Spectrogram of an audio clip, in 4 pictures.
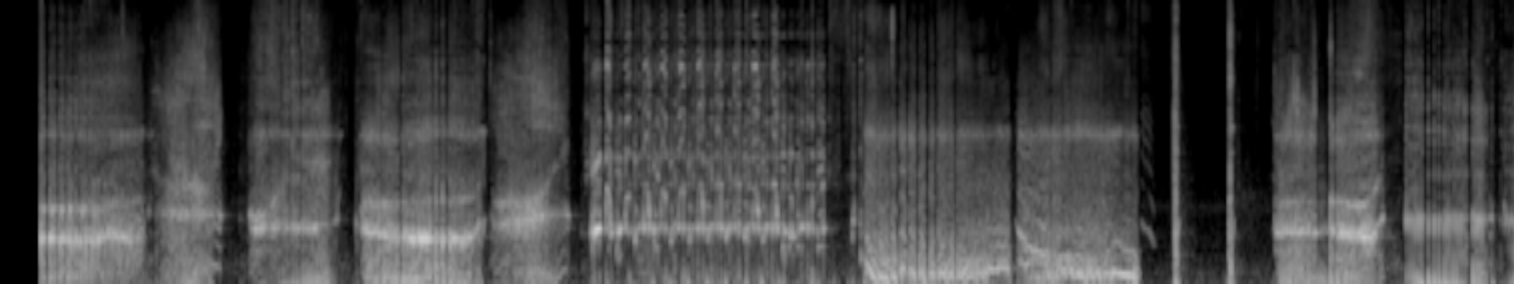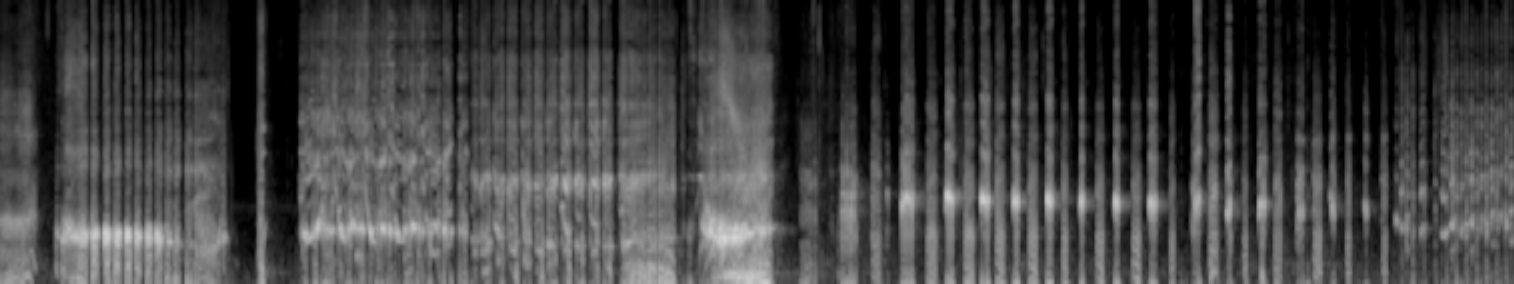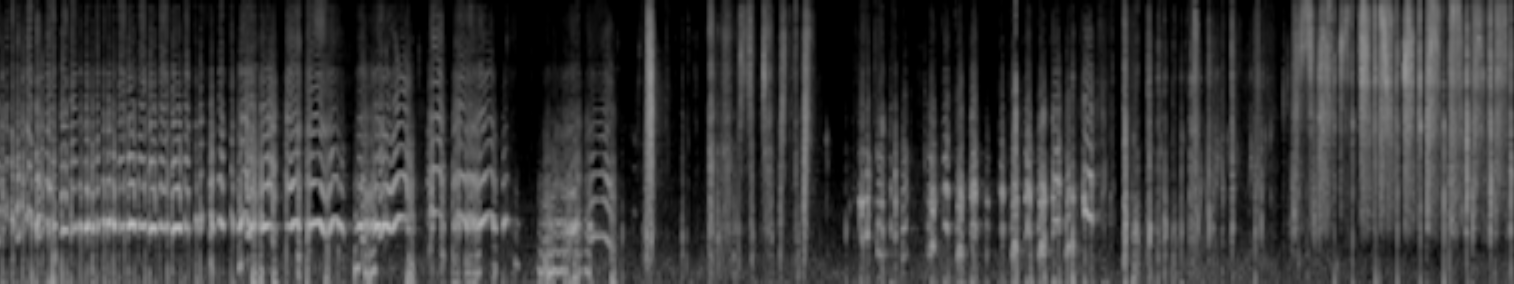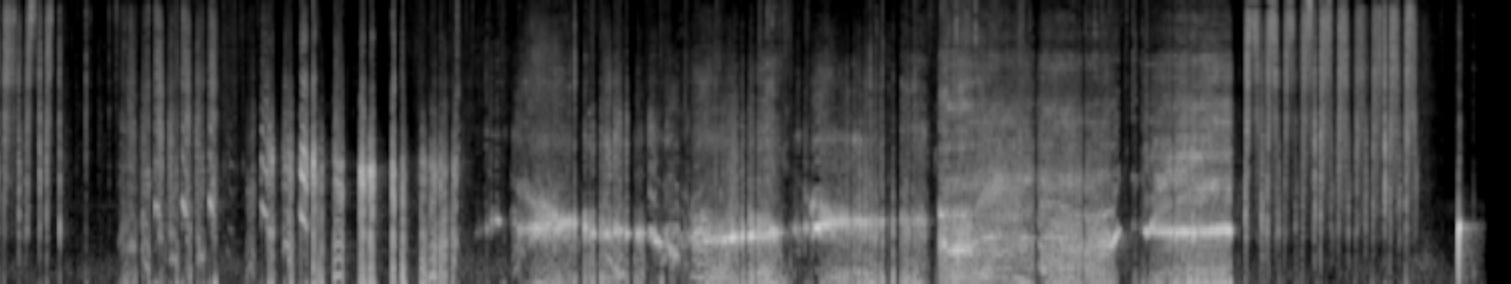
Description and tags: You can make some really funny sounds when doing the dishes! This is a collage of sound snippets of all types and sorts. I decided to create one big file instead of dozens of little ones, so you have to slice it up to pick the right one for your purpose. Ideal for cartoons or funny situations. I apologize for the breathing you hear now and then, I had a cold.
